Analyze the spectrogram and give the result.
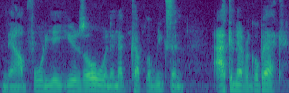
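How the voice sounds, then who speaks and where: A man's voice: medium pitch, fairly even intonation, normal speed, a bit bright, a little hiss or hum. A man in his late forties, an army veteran, speaking a blunt, profane and defiant personal monologue to camera. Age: 40s.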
